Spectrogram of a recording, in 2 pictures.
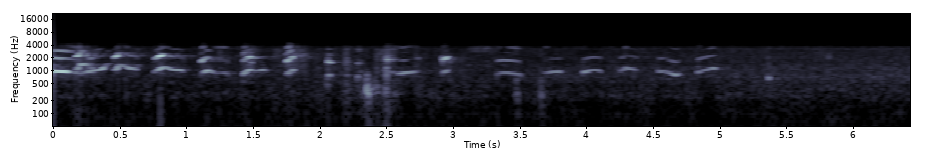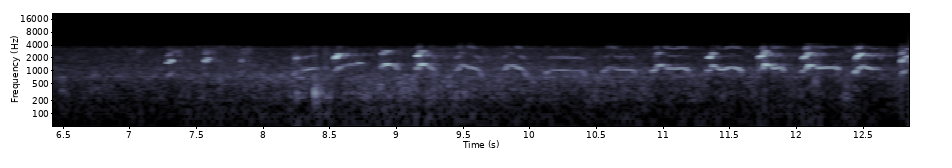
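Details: Maltese-Yorkie cross puppies of Soapy and Max squeal in quick repeated high whimpers, fade to softer scattered whines midway, then swell again into overlapping squeaky cries from several pups.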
